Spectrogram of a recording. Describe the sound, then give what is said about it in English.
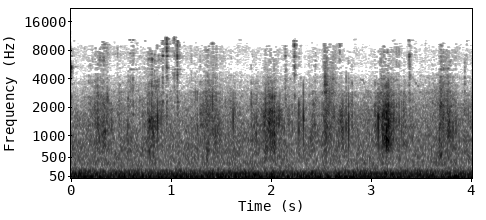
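Footsteps walk down a hill toward a cemetery on a park trail, a few soft, faint crunching steps in a loose rhythm over a low, rumbling background. “So I'm walking down a hill towards the cemetery”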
